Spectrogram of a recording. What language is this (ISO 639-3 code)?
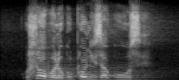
xho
